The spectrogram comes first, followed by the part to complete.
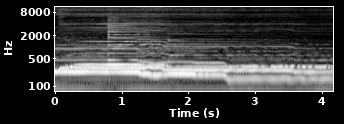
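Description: Voices humming wordless sustained chords in close harmony, the parts moving note by note, over a steady low bass note.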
